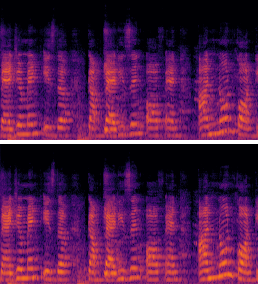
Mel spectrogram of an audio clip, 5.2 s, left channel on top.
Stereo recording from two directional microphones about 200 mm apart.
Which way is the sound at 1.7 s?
50° right (ahead or behind).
